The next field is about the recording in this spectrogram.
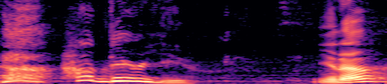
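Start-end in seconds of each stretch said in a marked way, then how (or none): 0.0-1.0 mock indignation, higher and quieter. Imagining a listener's reaction to being called little faith: imitating an offended listener.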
